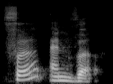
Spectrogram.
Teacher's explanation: Now, teeth and lips can have sounds like the one which we just discussed, the fur sound, right? The fur and ver, both are labiodental sounds.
